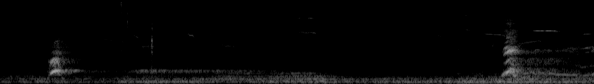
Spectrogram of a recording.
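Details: Medo, a Croatian Sheepdog working as a herding dog, gives two short, sharp barks roughly four and a half seconds apart, with a quiet outdoor background between them.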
